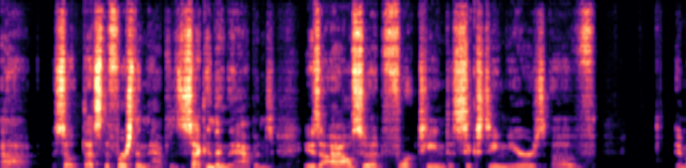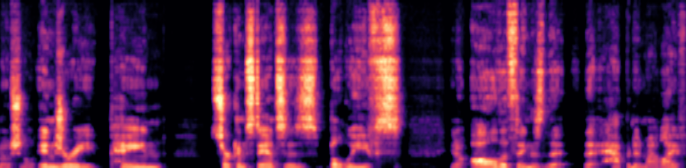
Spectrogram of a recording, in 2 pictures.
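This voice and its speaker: This man has a plain, everyday voice, pitched fairly low, moving at a moderate pace with lively intonation in a very clean recording with a silent background. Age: 60s. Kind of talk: teaching talk on a livestream. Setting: livestream on social media.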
